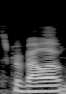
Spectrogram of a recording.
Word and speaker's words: Scrivello: And it is, did I say it right, Scrivello?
